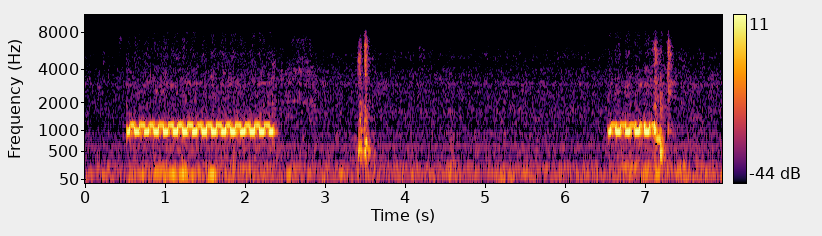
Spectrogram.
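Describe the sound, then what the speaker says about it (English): A telephone rings twice, each a loud warbling electronic trill lasting a couple of seconds, separated by a gap with a brief click and a low background hum. "Oh, I think we might have a phone call."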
